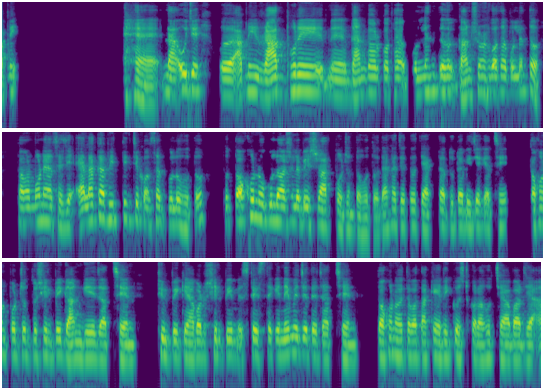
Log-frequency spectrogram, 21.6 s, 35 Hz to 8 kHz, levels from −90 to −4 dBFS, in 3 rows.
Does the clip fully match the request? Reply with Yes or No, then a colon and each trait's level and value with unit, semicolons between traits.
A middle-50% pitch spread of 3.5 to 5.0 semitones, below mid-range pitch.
No: average, 3.8 semitones; medium, 145 Hz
